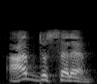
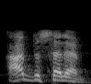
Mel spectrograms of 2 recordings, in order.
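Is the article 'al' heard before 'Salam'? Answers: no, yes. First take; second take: yes; yes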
